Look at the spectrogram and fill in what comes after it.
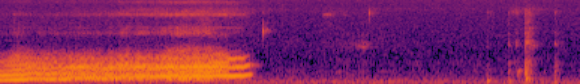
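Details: Molly Marie, a sleeping Chihuahua, gives one long, droning, whistle-like snore of about two and a half seconds with a faintly wavering pitch. It is followed by a quiet room with a few small clicks.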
